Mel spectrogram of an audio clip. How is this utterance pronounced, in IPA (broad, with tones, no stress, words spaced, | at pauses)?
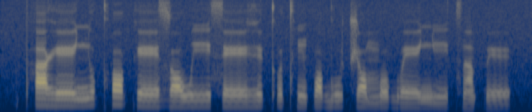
pʰa˨ɣeː˨ɲo˦kʰɔ˦ keː˨ zɔ˦wiː˦seː˦ ɣɪ˦kʼʊ˦tʰĩ˨pɔ˦ ɡu˦t͡ʃɔ˦˨ mo˦ɡʷeː˨ɲiː˨t͡sã˨ pɪ˨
